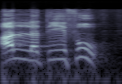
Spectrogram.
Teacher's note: مثال کے طور پر جیسے ہے لطیف، اللہ کا ایک نام ہے لطیفن، جب اس پر ال لگائیں گے تو یہ ہو جائے گا، دو لام لکھے جائیں گے، اللطیفو، پڑھا ایک ہی لام جائے گا، ادغام ہو جائے گا، لیکن لکھا جائے گا اللطیفو۔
